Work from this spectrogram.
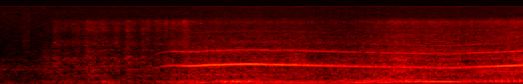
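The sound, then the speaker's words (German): A car engine with a rattling bumper runs and pulls away: a low rumble that swells louder partway through, joined by a steady high whine. “McCords Wagen lief noch. Ich sprang rein und verduftete mit klappernder Stoßstange.”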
